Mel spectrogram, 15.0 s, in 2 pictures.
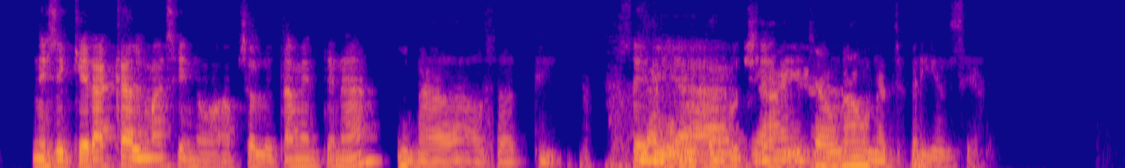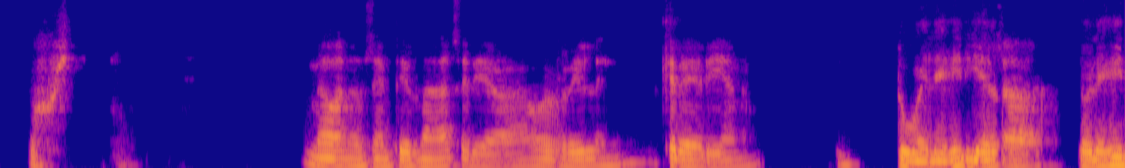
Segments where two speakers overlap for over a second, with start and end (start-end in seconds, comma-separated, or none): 4.2-5.7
